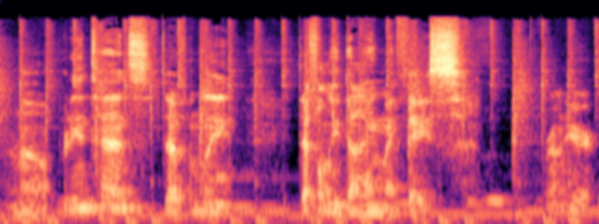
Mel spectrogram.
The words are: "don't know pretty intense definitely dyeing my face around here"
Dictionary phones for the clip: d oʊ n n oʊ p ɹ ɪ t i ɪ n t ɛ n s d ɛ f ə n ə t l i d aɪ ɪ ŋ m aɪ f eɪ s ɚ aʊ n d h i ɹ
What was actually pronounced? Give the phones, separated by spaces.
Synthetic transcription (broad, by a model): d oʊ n n oʊ p ɹ ɪ t i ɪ n t ɛ n s d ɛ f ə n ə t l i d aɪ ɪ ŋ m aɪ f eɪ s ɚ aʊ n d h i ɹ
